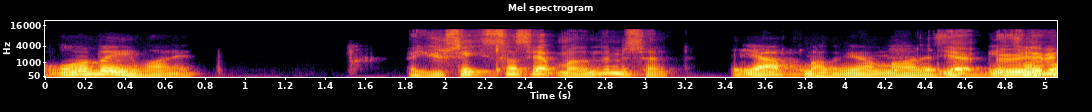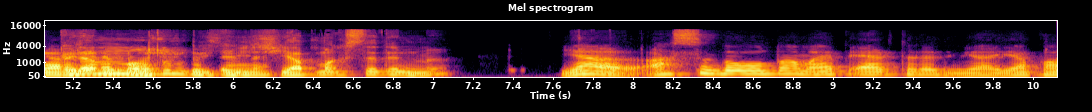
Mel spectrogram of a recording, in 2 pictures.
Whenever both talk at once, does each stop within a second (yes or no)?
no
